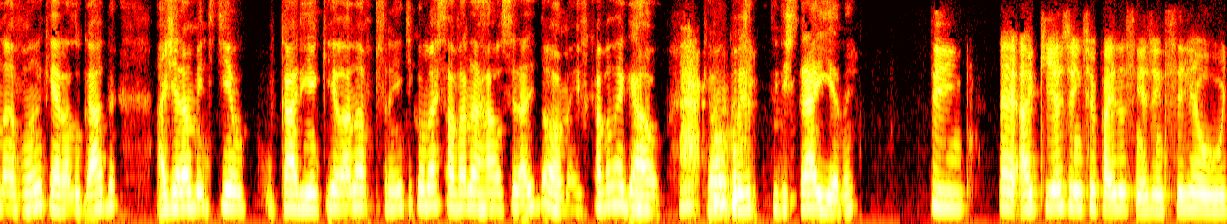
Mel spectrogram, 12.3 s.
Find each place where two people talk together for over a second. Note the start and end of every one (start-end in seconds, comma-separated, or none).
none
